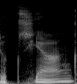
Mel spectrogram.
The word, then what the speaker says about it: Ruxiang: तो इनका नाम है इस तरह से RUXIANG रुक्सियांग, और झांग करके है आगे, इस तरह से इनका नाम है।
